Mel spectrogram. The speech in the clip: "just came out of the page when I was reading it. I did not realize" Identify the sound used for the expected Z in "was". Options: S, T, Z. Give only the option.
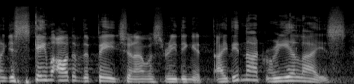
S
